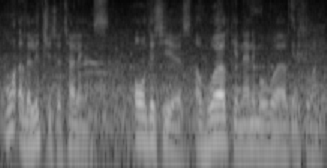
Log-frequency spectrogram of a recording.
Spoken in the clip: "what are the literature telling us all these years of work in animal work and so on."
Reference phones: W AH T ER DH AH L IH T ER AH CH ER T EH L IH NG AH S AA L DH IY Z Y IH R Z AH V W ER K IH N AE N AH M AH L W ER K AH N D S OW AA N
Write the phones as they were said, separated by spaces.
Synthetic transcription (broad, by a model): W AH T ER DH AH L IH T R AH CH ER T EH L IH NG AH S AA L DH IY S Y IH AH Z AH W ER K IH N AE N AH M AH L W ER K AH N S OW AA N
